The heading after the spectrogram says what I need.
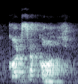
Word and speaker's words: Korsakov: Esse V mudo no final, eu percebi aí pelo tradutor que ele tem som de F no final, né?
